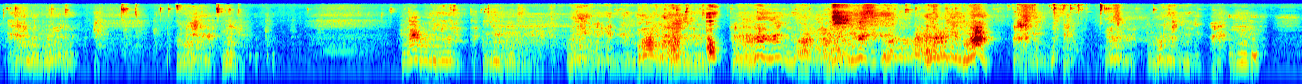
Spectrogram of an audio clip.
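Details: Havanese growling while play wrestling on a bed, very vocal: bursts of rough, harmonic growls and grumbles in uneven runs of one to three seconds, separated by short pauses, with bedding rustle.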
